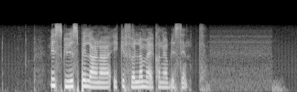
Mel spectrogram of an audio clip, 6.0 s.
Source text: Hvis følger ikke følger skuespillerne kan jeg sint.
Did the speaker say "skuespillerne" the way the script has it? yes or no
no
